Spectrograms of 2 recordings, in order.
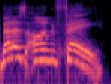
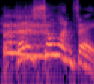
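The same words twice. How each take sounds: First: "unfae" read as spelled, slow, rhyming with fay; phonetic misspelling. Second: Laughing mock outrage. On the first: Retold or imitated. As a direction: sound out "unfae" slowly as the text spells it. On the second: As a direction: squeal "unfae" while cracking up. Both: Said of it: "F A I E".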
